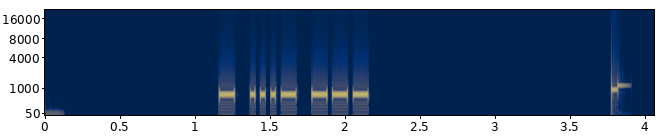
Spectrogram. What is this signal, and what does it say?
Morse code, heard as a keyed tone, about 34 wpm, 700 Hz. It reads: TVO
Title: USA Call Sign Postfixes - 3 Letters 35wpm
